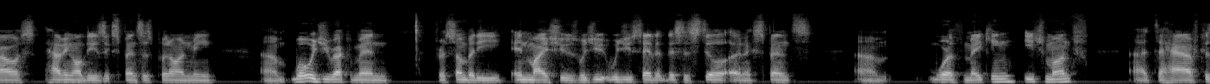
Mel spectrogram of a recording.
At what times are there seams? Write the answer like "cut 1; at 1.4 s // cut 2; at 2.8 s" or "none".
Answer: none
